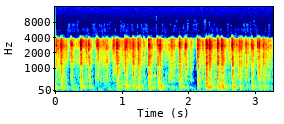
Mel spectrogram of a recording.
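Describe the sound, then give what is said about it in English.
Rapid, steady clatter of keys on a computer keyboard, with quick irregular taps running continuously and a brief pause midway. “What are you typing?”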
